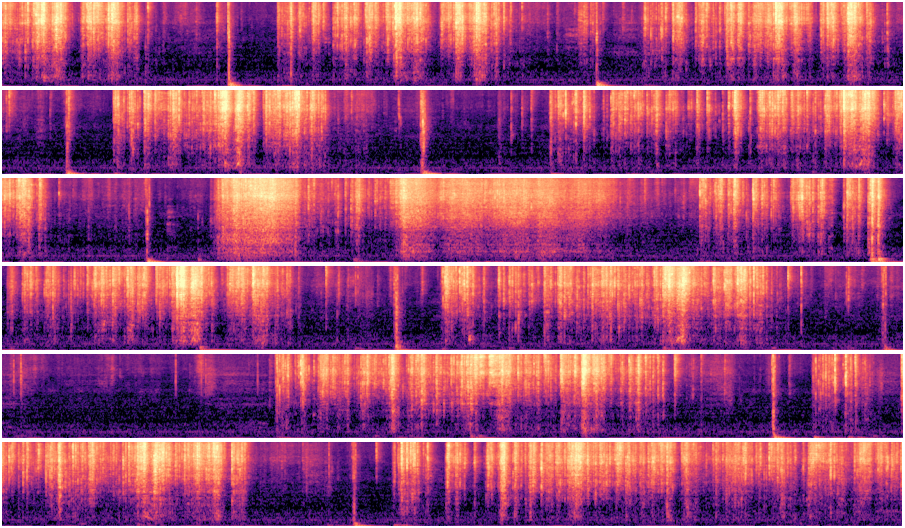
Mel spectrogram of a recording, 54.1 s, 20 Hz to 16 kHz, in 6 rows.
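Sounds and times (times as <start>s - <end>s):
foil wrappers crinkling and tearing: 0.0s - 1.6s, 2.8s - 9.2s, 10.1s - 12.7s, 14.1s - 18.6s, 20.1s - 30.5s, 31.4s - 35.6s, 38.7s - 43.0s, 44.2s - 47.6s, 48.9s - 54.0s.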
